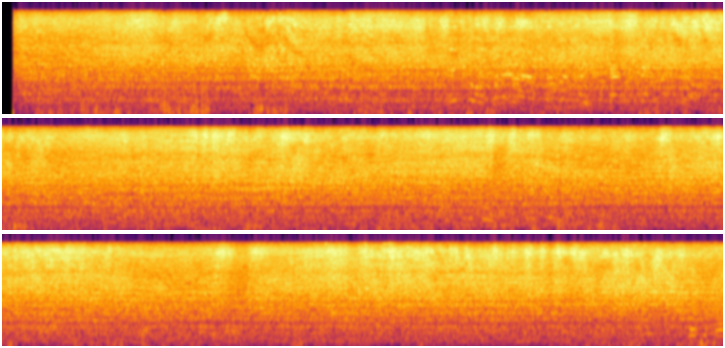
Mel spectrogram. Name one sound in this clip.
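A gas torch roars steadily with a loud hissing flame.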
